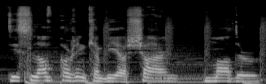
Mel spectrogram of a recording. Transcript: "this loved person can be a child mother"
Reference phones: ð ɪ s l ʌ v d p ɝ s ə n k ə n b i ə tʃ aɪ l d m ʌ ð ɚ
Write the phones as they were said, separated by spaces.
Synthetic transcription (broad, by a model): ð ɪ s l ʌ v p ɝ s ə n k ə n b i ə ʃ aɪ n m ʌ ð ɚ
